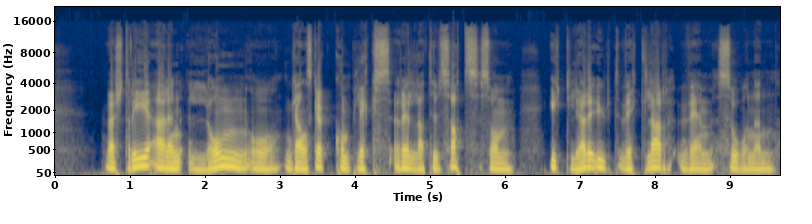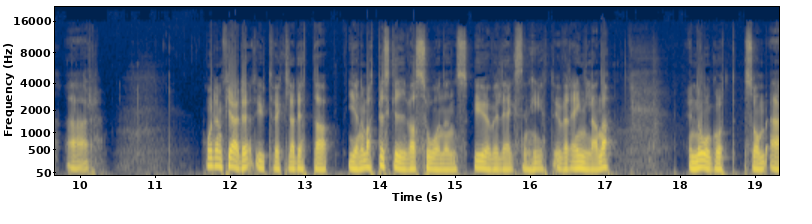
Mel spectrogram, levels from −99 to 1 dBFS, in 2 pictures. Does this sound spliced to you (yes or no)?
yes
